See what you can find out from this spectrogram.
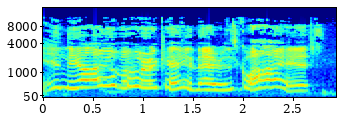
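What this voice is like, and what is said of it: Yawning-sounding sung imitation of singer. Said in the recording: “that was a really good impression of him ... you do the Jim Morrison thing where you like you sound like you're yawning as you sing”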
